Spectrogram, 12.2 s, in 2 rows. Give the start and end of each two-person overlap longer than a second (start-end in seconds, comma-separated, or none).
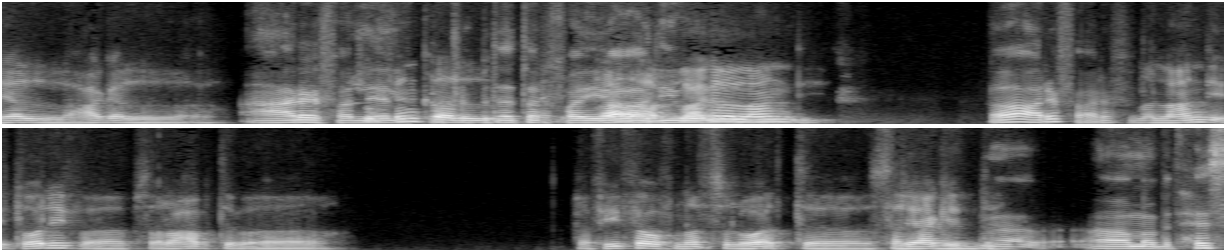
1.7-3.9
